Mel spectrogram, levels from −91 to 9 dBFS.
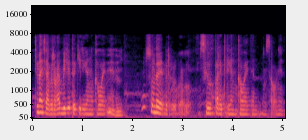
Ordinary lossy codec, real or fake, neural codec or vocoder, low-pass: none; fake; codec, 16 kHz, 2 kbps, FreqCodec, larger model; none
